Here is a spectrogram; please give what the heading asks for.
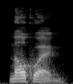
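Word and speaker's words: Melkweg: over 10 years ago milkweg if that's how you pronounce it that's it melqweg that's the venue i've been to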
